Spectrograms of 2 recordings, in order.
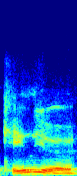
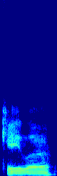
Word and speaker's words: Kayla: It's like Kaylee or It's just Kayla.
